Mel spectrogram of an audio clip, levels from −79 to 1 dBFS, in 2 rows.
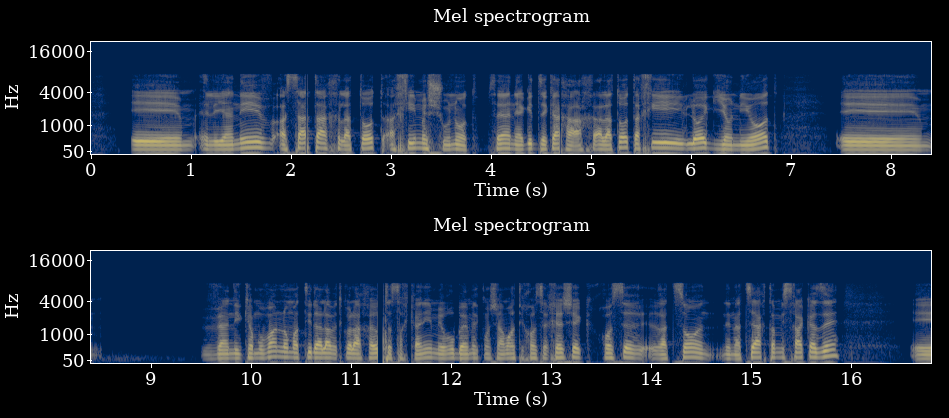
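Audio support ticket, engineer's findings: Packet loss on the ADPCM call: decoder predictor and step size desynchronised after each gap. Dropouts at 2.14 s and 4.68 s (20 ms, about one packet each) and 11.26 s (60 ms, roughly three packets). Speech resumes slightly distorted, settling within some tens of milliseconds. G.722 wideband at 64 kbit/s stays clear to 7 kHz.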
